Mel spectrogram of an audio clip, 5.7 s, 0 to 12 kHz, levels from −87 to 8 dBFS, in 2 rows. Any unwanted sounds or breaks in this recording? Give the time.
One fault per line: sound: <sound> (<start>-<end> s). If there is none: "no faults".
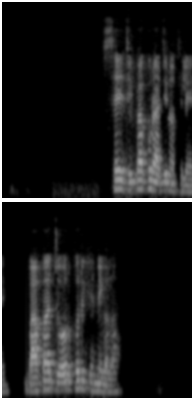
no faults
